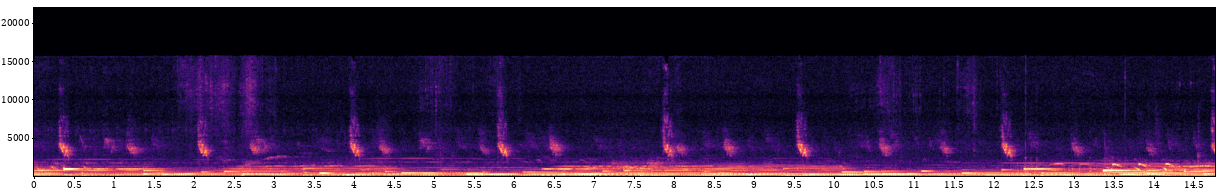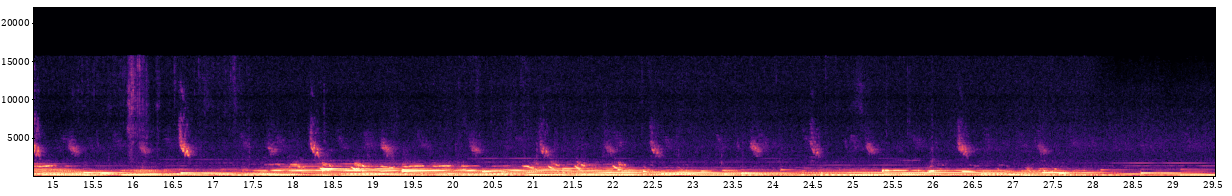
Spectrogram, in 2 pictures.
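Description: Ambient synth pad music layered with a birdsong field recording, played through a light-controlled filter in Ableton. Sustained chords hold underneath, short high chirps repeat throughout, and fuller bird calls come and go above the pads.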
